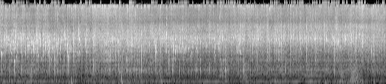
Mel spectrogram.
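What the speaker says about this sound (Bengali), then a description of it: "এবার আমি তেল গরম হয়ে গেছে এবার বেগুনটা একটু ভেজে নেব" Pieces of eggplant fry in hot oil, a dense steady sizzle and crackle close by, with faint stirring scrapes and no talking.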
